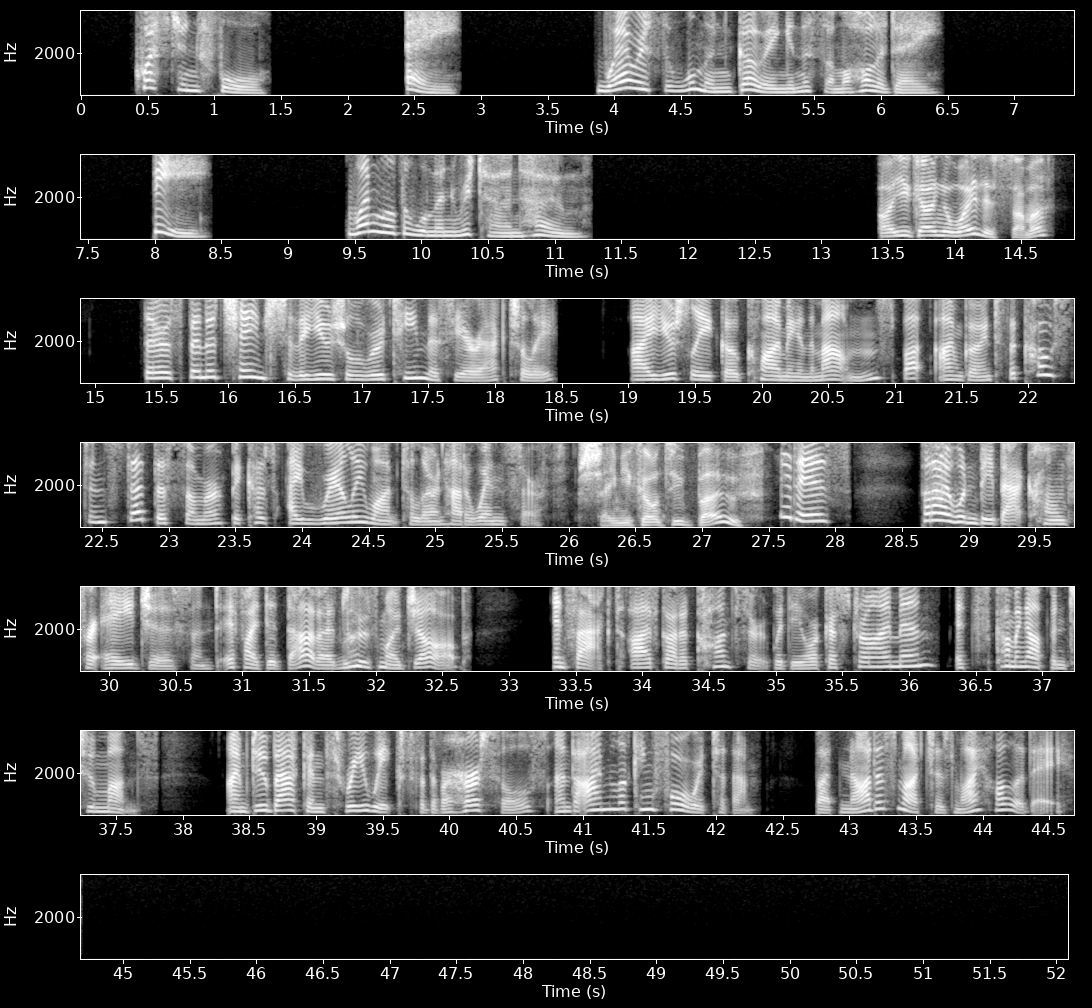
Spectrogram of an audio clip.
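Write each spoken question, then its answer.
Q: Where is the woman going in the summer holiday?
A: the coast

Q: When will the woman return home?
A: in 3 weeks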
